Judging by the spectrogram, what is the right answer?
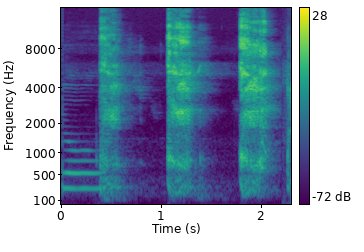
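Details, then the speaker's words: Young child with three days of heavy cough: three quick coughs in succession, with a brief voiced sound before the first. "చూసారు కదండి, మా 3 డేస్గా full దగ్గుగా ఉంది."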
